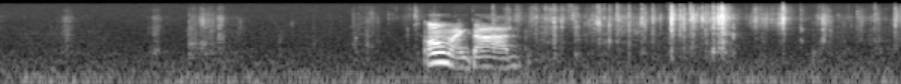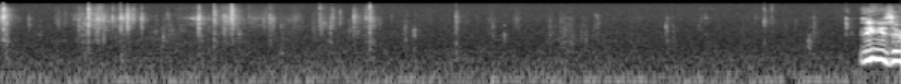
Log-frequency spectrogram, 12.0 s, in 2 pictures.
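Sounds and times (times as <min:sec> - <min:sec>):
crunchy chewing: 0:03.5 - 0:11.7.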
